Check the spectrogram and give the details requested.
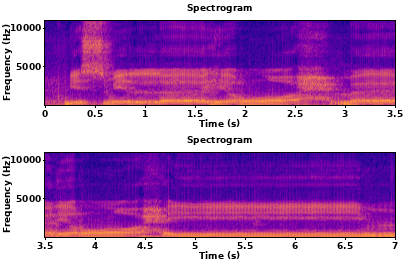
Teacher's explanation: Bagaimana cara pelafalan huruf ha kecil? Yaitu dimulai dengan apa? Dari tenggorokan tengah kita.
